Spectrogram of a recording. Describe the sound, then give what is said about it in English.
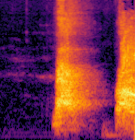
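A dog lets out two loud barks at people coming by, the second following the first after a brief pause, with no voices around them. “I have a dog. His name is Devin. He barks when people come by.”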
